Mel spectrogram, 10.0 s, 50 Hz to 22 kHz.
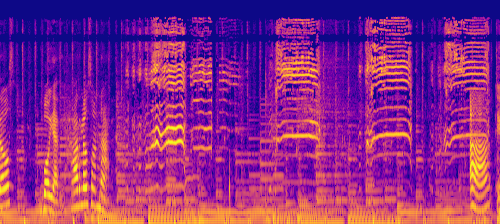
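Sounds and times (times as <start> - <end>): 
speech: 0.9 - 2.3, 9.4 - 10.0
goat bleating: 2.5 - 9.8.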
